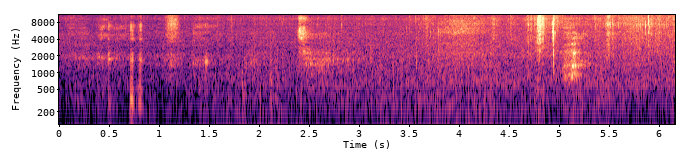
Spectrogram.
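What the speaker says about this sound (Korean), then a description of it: "바람 불고" Wind blowing across a seaside guard post on a hillside path, a steady broadband rush with gusty swells and a few brief knocks and rattles close to the microphone.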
